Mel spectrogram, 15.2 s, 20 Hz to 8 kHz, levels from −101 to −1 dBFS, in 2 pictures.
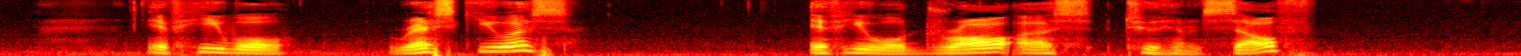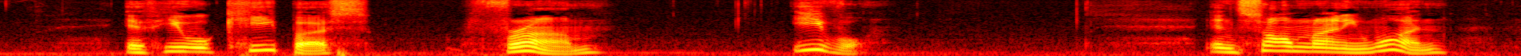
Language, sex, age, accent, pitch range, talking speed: English, male, 40-59, American, 115-165 Hz, 85 wpm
